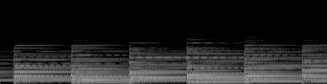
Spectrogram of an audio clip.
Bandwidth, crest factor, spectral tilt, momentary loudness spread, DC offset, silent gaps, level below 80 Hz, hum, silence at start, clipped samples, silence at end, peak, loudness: 4.3 kHz; 14 dB; -8.5 dB/octave; 3 LU; under 0.1%; none; -62 dBFS; none; 0 s; under 0.1%; 0 s; -18 dBFS; -31 LUFS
